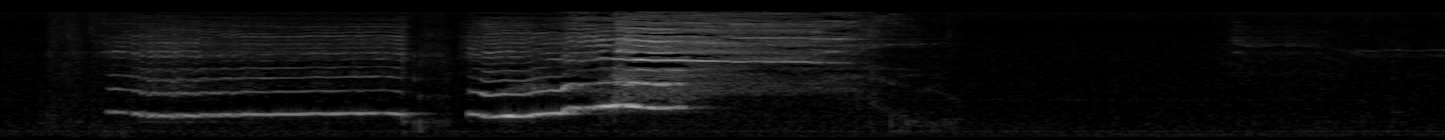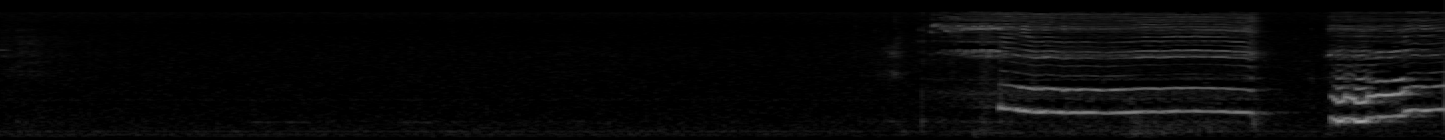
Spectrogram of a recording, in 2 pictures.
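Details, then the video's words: Lonely Vizsla gun dog, a female, crying for attention indoors: high whined cries with rich harmonics, a long steady note then a rising one, a long silent gap, then more drawn-out whines near the end. "Tyka the lonely Vizsla"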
